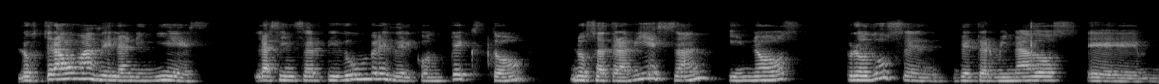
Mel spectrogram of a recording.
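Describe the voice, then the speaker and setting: With lively intonation, a woman delivers her words at a very slow pace. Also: medium pitch for a woman. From Argentina. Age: 70s. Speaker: psychologist. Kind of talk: interview conversation. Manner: hesitant with fillers.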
